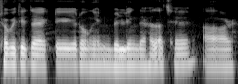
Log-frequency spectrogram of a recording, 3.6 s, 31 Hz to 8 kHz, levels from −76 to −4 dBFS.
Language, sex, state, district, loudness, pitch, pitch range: Bengali, male, Tripura, West Tripura, -17 LUFS, 105 Hz, 105-110 Hz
